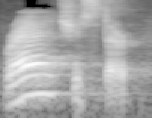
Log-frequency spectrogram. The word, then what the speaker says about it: register: register so this one you stress on the first syllable you have register and then you can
